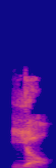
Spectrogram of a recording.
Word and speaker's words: য: আমরা বাংলায় বলি জ, কিন্তু সংস্কৃতে আমরা একে বলবো ইয়া ইয়া ইয়া। উদাহরণের জন্য ওয়াই আর এ নিয়ে নেন, ইয়া ইয়া ইয়া ইয়া ইয়া ইয়া ইয়া। মনে হচ্ছে যেন হৃদয় থেকে অন্তর থেকে বর্ণটা উচ্চারণ হচ্ছে, ইয়া।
